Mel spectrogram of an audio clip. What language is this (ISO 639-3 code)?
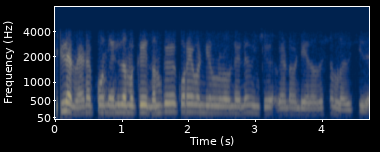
mal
